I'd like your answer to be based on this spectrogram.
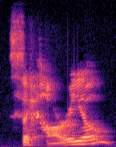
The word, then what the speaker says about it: Sicario: Sicario. Am I saying that right? – Yeah. – Yes.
